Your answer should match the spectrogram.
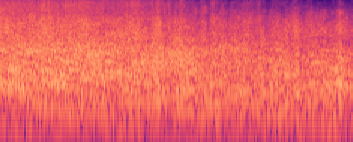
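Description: Model rocket's solid-fuel motor burning as the rocket climbs away: a loud, steady rush of noise that slowly dulls toward the end.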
